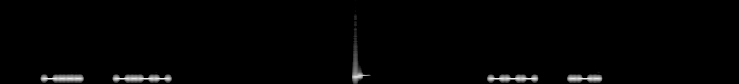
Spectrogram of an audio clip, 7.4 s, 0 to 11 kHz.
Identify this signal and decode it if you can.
Morse code, heard as a keyed tone, about 31 wpm, spaced as for 17 wpm, 700 Hz. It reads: BY OR
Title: 3x Character Spacing - Top 100 Words - 30wpm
